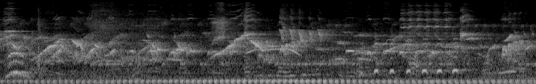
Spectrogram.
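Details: White-rumped shamas singing against each other: quick rising and falling whistled phrases over a steady low mechanical hum, with a short run of evenly spaced low notes toward the end.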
